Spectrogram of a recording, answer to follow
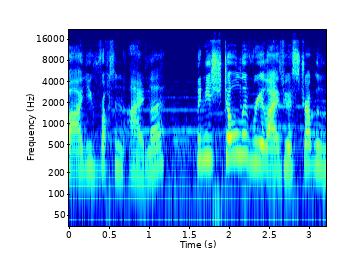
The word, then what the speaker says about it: Y'shtola: Do you know that I said Y'shtola's name wrong for until almost the end of Heavensward? Nice. I called her Y'sholta. Y'sholta. Y'sholta. Your shoulder. Yeah, I didn't realize it was Y'shtola.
